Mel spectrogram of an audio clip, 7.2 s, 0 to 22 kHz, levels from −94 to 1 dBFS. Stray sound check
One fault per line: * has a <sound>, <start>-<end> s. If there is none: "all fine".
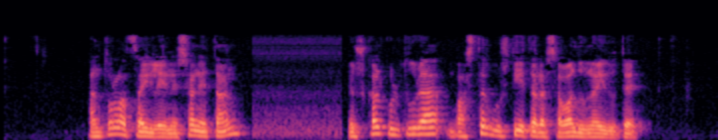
all fine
